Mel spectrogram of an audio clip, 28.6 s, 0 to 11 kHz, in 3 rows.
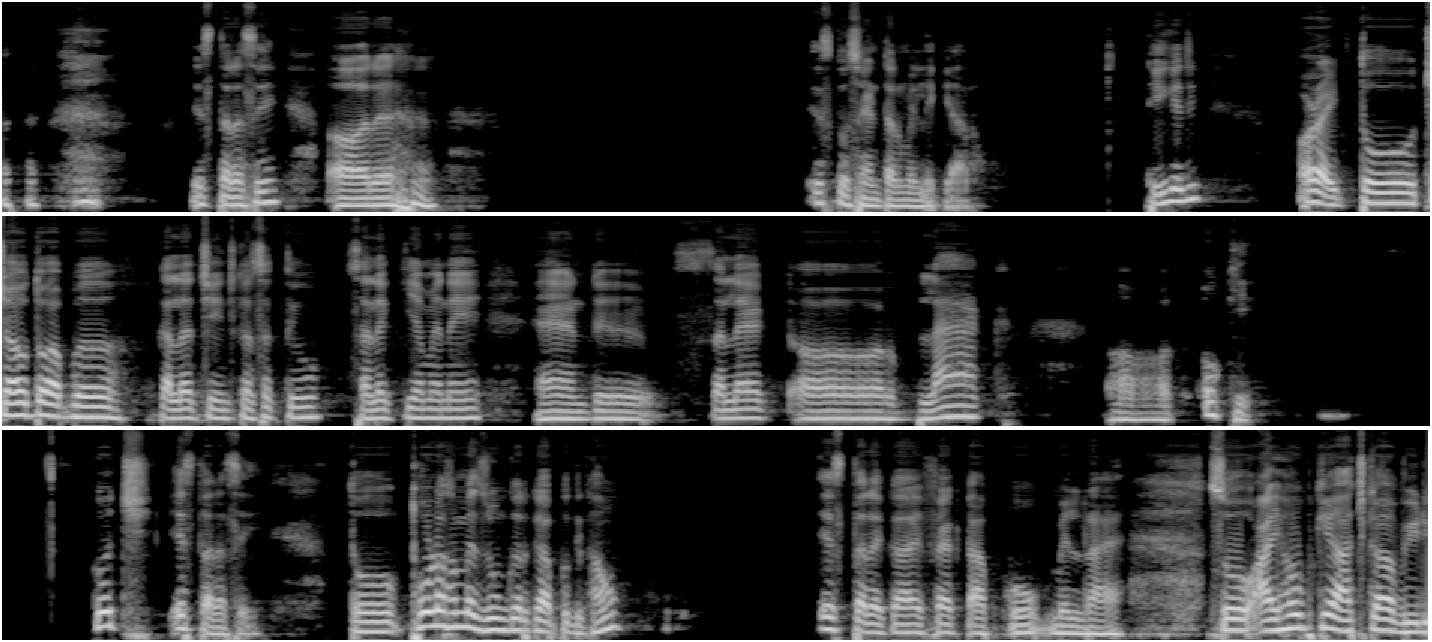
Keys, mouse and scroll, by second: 2.1 alt+Left, 4.8 alt+Left, 11.6 alt+click, 20.6 alt+click, 22.1-22.6 scroll, 23.7-24.7 scroll, 25.1 click.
